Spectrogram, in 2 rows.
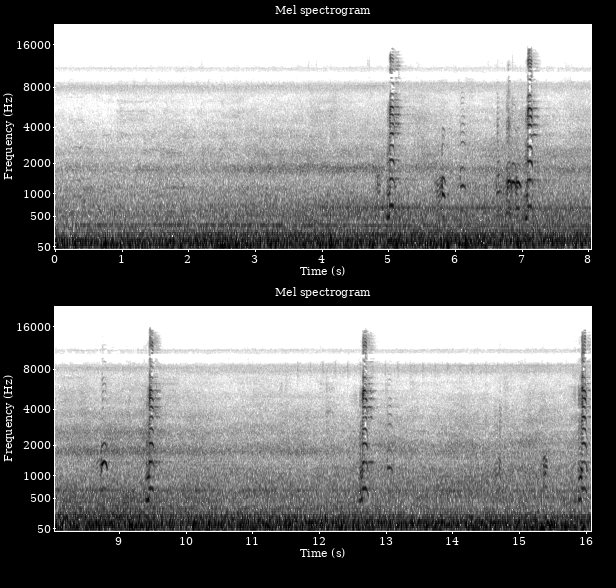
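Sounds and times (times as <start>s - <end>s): geese honking: 4.6s - 7.4s, 8.6s - 9.9s, 12.5s - 13.2s, 14.6s - 16.0s.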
